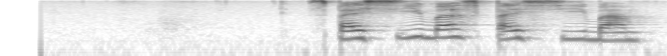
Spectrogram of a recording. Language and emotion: Russian, positive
